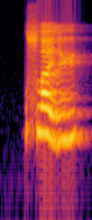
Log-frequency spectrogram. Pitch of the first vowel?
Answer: falling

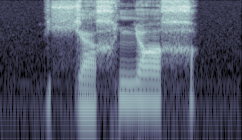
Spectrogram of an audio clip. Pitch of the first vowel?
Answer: low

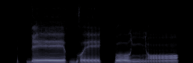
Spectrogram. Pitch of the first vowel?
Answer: high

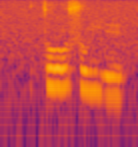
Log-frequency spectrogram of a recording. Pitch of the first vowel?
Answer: high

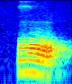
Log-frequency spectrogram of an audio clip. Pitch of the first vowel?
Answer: low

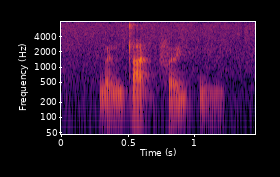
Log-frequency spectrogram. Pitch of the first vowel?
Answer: rising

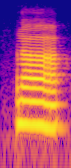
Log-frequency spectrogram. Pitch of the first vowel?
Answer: low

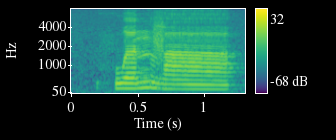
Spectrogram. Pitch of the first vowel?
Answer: rising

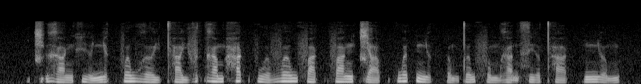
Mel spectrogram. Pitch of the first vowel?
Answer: rising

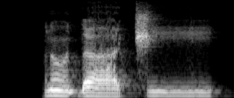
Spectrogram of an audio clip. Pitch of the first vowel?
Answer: high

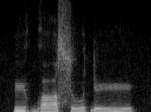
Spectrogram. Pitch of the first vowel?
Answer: high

